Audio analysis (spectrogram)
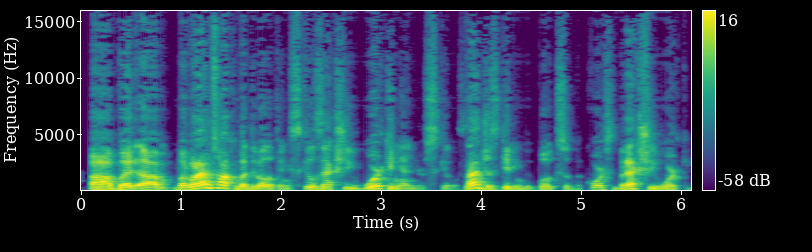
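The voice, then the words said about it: Slightly rough, not fully recovered voice. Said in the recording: “My voice is still a little uh, not 100% recovered from uh, from having a cold a few days ago.”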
